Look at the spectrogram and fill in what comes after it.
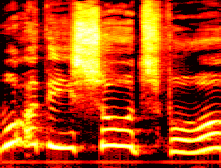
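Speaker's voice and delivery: put-on very high small-child voice. Picturing a small child at the back of the room asking a question: imitating a little kid. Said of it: "a little kid at the back of the room going".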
